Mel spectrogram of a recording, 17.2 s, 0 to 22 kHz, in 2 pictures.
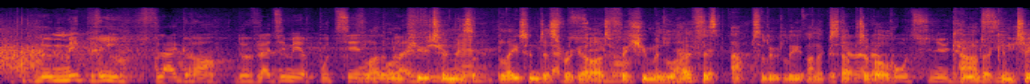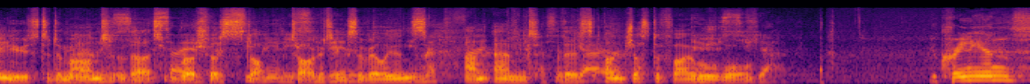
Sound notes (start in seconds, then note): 0.0 applause; 4.2 speaking French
